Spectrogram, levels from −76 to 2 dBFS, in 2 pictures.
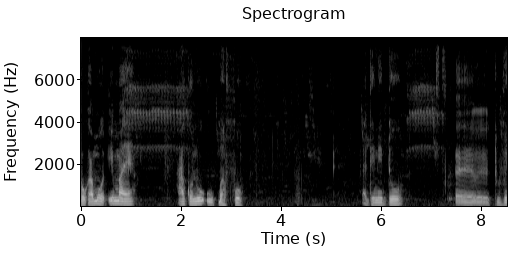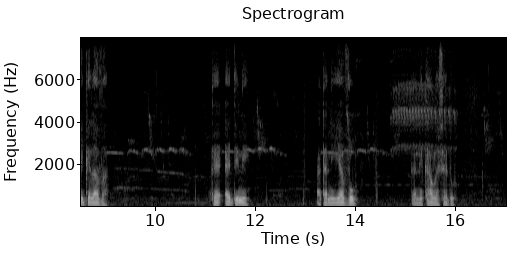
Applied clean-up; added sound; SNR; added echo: none; none; none; none.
